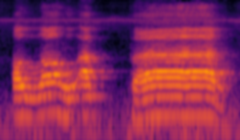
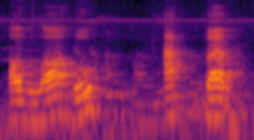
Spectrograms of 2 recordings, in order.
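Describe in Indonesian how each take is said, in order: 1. Vokal terakhir dari Akbar dipanjangkan. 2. Vokal terakhir dari Akbar pendek. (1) "baknya kan panjang"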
